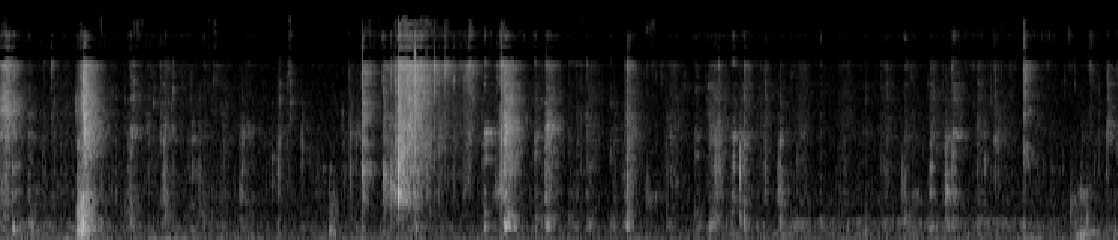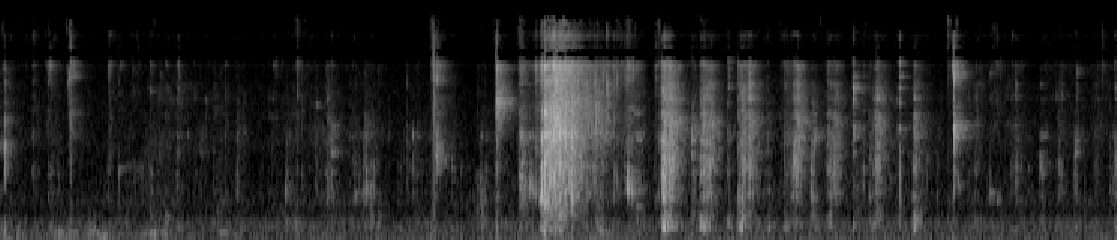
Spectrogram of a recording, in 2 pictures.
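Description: Close-miked chewing of creamy pasta and crunchy garlic bread, with mouth noises and light clicks throughout. Louder crunching bites come about five seconds in and again a little past twenty seconds.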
